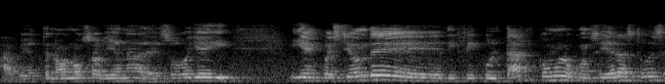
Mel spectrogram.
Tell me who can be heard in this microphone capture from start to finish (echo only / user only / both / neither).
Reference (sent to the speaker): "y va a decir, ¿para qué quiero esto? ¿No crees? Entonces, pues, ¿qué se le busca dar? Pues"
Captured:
user only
